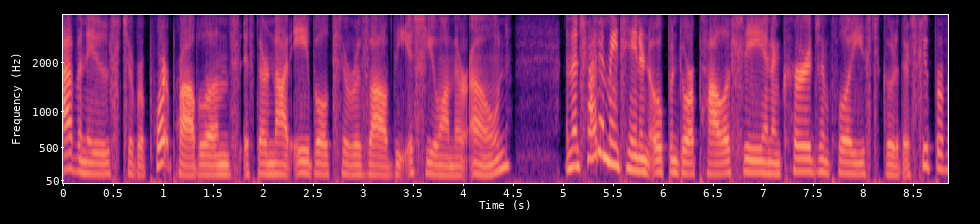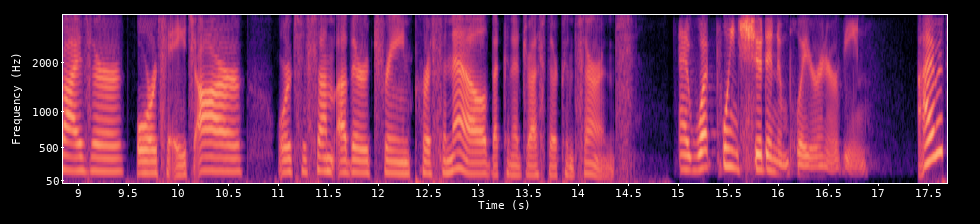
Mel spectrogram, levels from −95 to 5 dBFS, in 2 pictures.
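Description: A speech clip with aliasing throughout: downsampling to 8 kHz without an anti-alias filter folds energy above 4 kHz back down, leaving gritty, metallic sibilants, with the folded products roughly 20 dB below the signal.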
